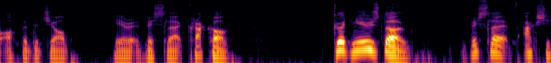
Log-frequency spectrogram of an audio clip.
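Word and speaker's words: Wisła Kraków: now the manager of Whistler krakov I think it's pronounced Vista krakov episode number 81 of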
